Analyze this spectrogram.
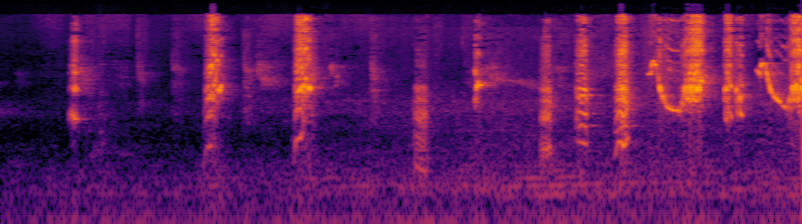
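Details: Young white-eyed Javan myna calling often while bobbing its head, its voice used to lure hybrid mynas; scattered sharp clicks and short whistled notes that come closer together toward the end, ending in rising slurred whistles.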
